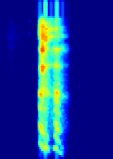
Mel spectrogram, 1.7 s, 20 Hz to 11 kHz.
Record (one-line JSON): {"cough_length": "1.7 s", "cough_amplitude": 32768, "cough_signal_mean_std_ratio": 0.31, "survey_phase": "beta (2021-08-13 to 2022-03-07)", "age": "45-64", "gender": "Female", "wearing_mask": "No", "symptom_none": true, "smoker_status": "Ex-smoker", "respiratory_condition_asthma": false, "respiratory_condition_other": false, "recruitment_source": "REACT", "submission_delay": "2 days", "covid_test_result": "Negative", "covid_test_method": "RT-qPCR"}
